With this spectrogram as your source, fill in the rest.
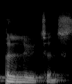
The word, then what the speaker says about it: pollutant: the pole becomes and the stress is on the Lou Lou it sounds like a Chinese name or a Vietnamese name right so you've got that stress on the per Lu try pollutant nice and this is the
